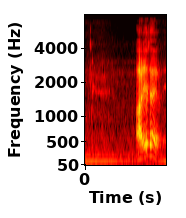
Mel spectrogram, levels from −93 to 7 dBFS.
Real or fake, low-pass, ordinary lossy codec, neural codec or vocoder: fake; 7.2 kHz; none; codec, 16 kHz, 16 kbps, FunCodec, trained on LibriTTS, 50 frames a second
